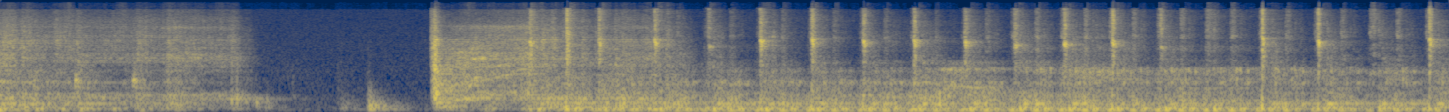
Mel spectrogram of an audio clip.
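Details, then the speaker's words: Honda-engined side-by-side ATV, owner says carburetor needs changing: cranks and catches, then idles unevenly and rough with sharp ticks about four per second and occasional pops; suspected valve tapping under the valve cover, popping like a valve not seated properly. "Yeah, she's struggling a little bit. I'm hearing a little bit of valve, sounds like valve tapping going on underneath the valve cover."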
